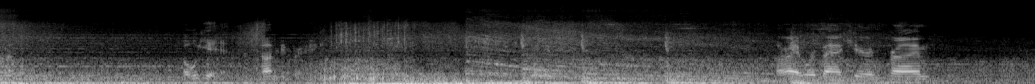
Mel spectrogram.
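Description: A deep roaring rush of a ship's warp jump fills the air and fades out.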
